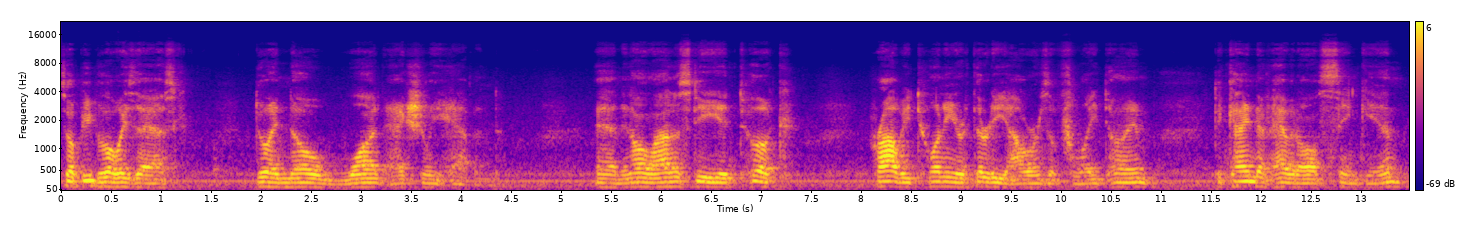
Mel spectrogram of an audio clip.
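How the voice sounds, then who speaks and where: In a room with audible echo and noticeable background noise, a man speaks fairly slowly at a fairly low pitch, with a monotone, flat delivery and long, frequent pauses. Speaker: paramotor pilot recovering from an accident. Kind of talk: casual video update. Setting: empty classroom.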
